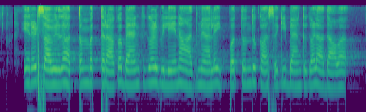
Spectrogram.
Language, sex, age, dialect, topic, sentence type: Kannada, female, 18-24, Dharwad Kannada, banking, statement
